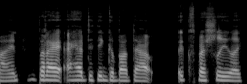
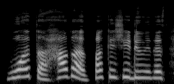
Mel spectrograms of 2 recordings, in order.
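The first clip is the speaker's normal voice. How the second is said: higher, stunned, how-is-she-doing-this; disbelief; 8 semitones higher than usual. Retold or imitated. Scrolling a vacation friend's rich posts, stunned disbelief. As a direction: gape at the impossible. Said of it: "I'm like".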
